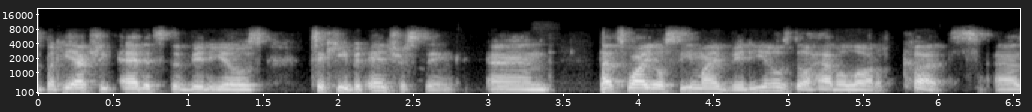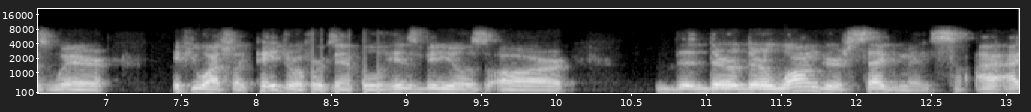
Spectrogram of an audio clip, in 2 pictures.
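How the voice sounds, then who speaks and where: A man's voice: mid-range voice, mellow, lo-fi sound. A young man talking casually as a guest, rambling with many restarts and tags like "right?". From Germany. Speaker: guest, delivery driver and vlogger. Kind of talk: casual interview chat.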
